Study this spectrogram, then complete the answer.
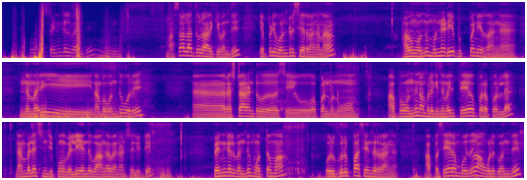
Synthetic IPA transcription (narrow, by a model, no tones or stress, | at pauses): pːoɯpɛɳɡɐɭʋɐnd̪ɯ | mɐsaːlaːt̪̬ːulaːɾɐk̬ːɐʋɐnd̪ɯɛpːɐɽiɔnɖrɯseːɾɾaːŋɡɐnːaː | ɐʋɐŋɡɐʋɐnd̪ɯmʊnːɐɽɪjeːbʊk̚pɐɳːɪɾɾaːŋɡɐ | ɪnd̪ɐmaːd̪ɾinɐmbɐʋɐnd̪ɯɔɾɯ | ɾɛsʈaːɾɐɳʈsɛoːpɐnpɐɳːɯʋõː | ɐpːoːʋɐnd̪ɯnɐmːɐɭɯk̬ːɪnd̪ɐmaːd̪ɾit̪eːʋɐpːɐɾɐpɔɾɯlɐ | nɐmbɐɭeːsɛɲd͡ʒɪpːõːʋɛɭːɪjʋɐnd̪ɯʋaːŋɡɐʋeːnaːnːɯsɔlːɪʈːɯ | pɛnɡɐɭʋɐnd̪ɯmɔt̪ːɐmaːɔɾɯɡʊɾɯpːaːseːɾnd̪ɯɾɾaːŋɡɐ | ɐpːoːseːɾɐmpoːðɯɐʋɐŋɡɐɭɯk̬ːɯʋɐnd̪ɯ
